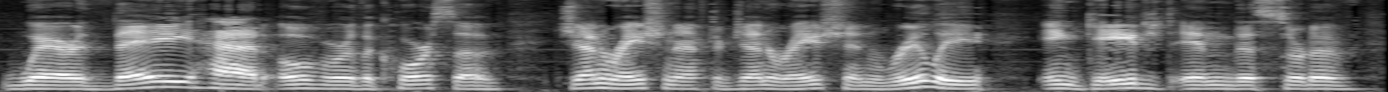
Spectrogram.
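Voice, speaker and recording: A man's voice: mid-range voice, fairly even intonation, measured pace. A man co-hosting a casual discussion, building a tabletop game character and explaining it in long flowing stretches. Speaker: co-host.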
